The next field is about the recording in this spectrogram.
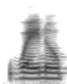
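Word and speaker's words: Ueno: So, if your kids are like toddler age, I would stay near Weno Park. It's spelled U E N O.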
